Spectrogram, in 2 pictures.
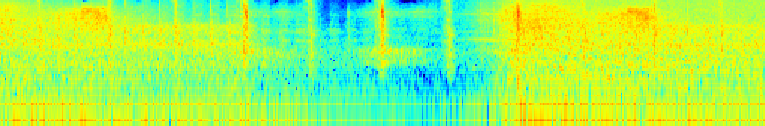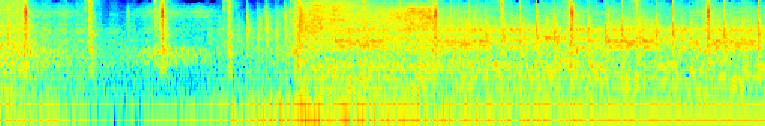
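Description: Energetic music with a heavy, driving beat that drops back twice for a moment, with a falling sweep as it comes back in after the first break.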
